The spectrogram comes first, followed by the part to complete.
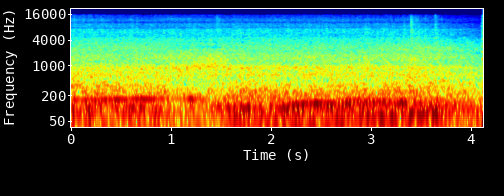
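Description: Low rumble of a car engine and street traffic, with a hum whose pitch shifts slowly.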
